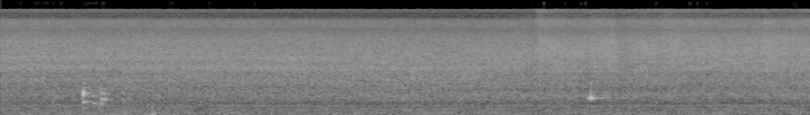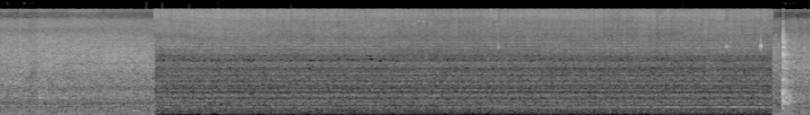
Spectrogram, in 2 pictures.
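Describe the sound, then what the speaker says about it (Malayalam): Onions with a quarter kilo of small shallots fry in a pan, giving a continuous hissing sizzle that drops sharply in loudness partway through and then stays quieter and steady. "സവോള ഇവിടെ വഴന്നു വരുന്ന സമയത്തേക്ക്"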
